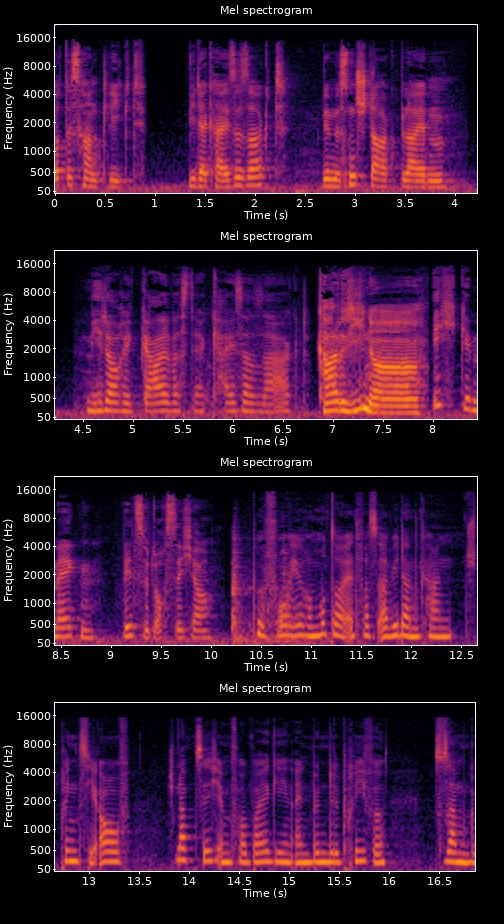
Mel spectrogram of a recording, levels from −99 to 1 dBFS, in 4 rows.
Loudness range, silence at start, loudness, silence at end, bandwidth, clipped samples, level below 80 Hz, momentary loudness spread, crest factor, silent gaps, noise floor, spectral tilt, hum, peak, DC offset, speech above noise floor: 6 LU; 0 s; -31 LUFS; 0 s; 15.5 kHz; under 0.1%; -56 dBFS; 14 LU; 20 dB; none; -51 dBFS; -4.5 dB/octave; none; -12 dBFS; under 0.1%; 21 dB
